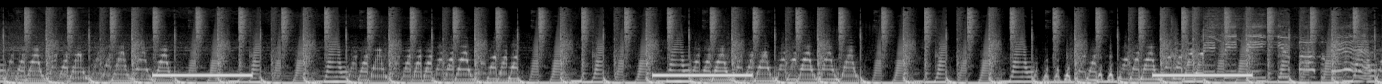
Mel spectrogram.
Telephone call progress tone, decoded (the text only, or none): ringback tone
